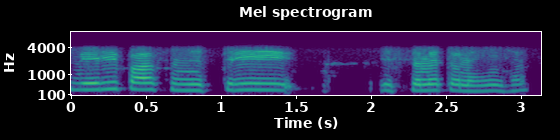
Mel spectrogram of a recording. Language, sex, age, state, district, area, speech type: Hindi, female, 45-60, Uttar Pradesh, Mau, rural, conversation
